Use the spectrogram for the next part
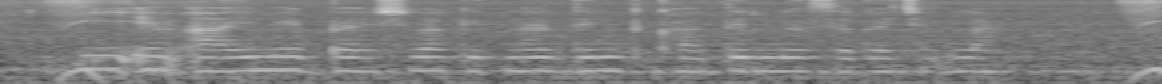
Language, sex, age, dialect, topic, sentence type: Maithili, female, 18-24, Angika, banking, question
